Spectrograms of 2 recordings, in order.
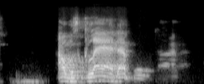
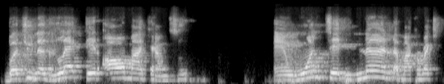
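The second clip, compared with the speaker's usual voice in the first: scripture reading; 7 semitones higher, slower than usual. Acted.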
